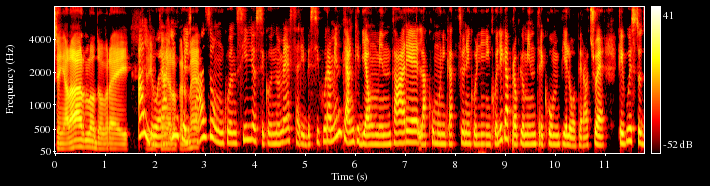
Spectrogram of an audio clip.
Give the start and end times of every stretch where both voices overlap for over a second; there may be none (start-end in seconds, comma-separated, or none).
1.7-3.0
